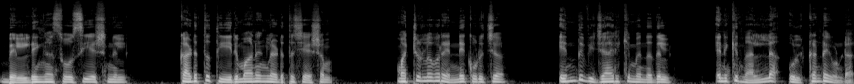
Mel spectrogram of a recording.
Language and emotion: Malayalam, fearful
